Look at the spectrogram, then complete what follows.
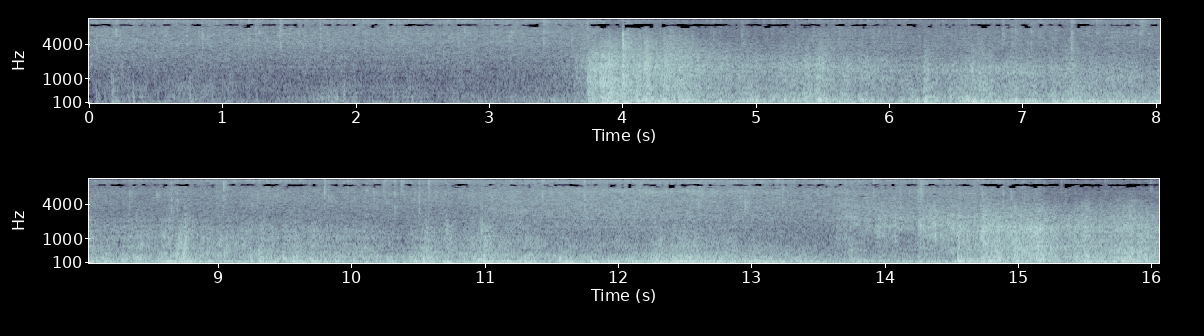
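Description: Rain falling, then about four seconds in a sudden loud clap of thunder that rolls on as a long, deep rumble, swelling again near the end.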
